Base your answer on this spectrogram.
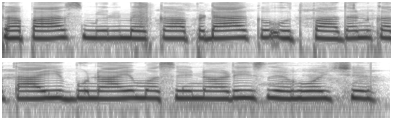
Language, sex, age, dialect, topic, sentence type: Maithili, female, 18-24, Eastern / Thethi, agriculture, statement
